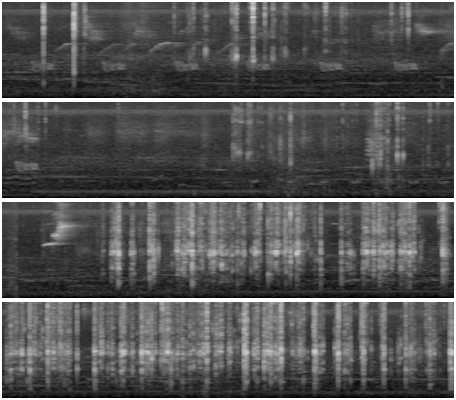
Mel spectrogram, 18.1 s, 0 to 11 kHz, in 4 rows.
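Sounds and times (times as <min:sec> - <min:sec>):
whisk beating eggs in bowl: 0:10.0 - 0:18.0.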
